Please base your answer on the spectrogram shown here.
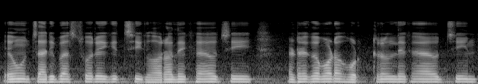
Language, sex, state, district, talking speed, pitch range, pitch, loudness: Odia, male, Odisha, Nuapada, 125 wpm, 120-125 Hz, 125 Hz, -18 LUFS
